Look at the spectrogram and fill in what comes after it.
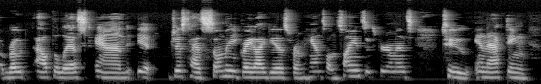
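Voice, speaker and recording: A woman with a Midwestern US accent speaks at a fairly slow pace in a fairly low, flat monotone. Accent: US Midwest. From Kansas, US Midwest. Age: 60s. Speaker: homeschooling parent advisor. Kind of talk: informal advice talk.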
